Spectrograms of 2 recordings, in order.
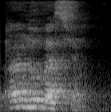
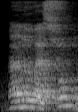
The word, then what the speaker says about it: innovation: ici je dis pas un novation invention innovation non et ici 1 parce qu'après le N on a une voyelle donc selon la construction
